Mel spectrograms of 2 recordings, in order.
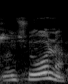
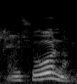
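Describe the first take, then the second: No difference in how they are said.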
